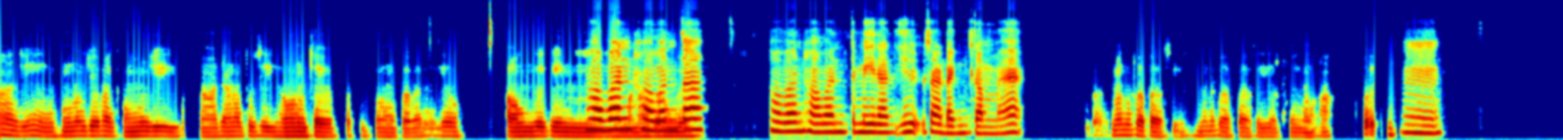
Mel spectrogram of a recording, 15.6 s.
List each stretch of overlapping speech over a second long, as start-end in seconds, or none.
none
